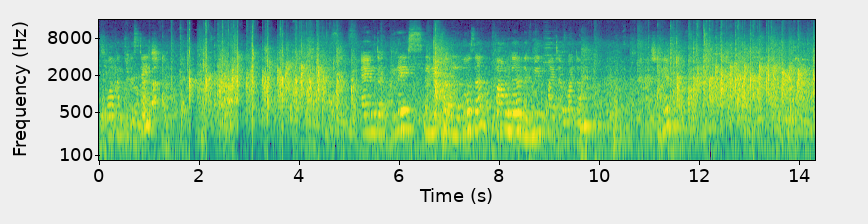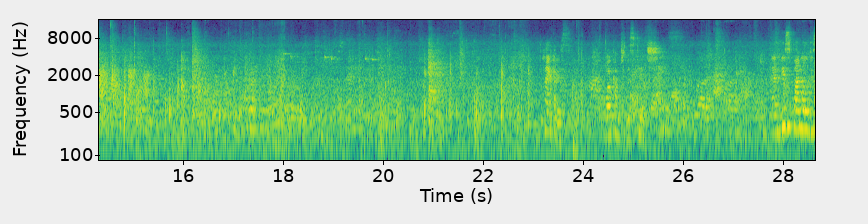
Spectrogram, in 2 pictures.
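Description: A woman speaks into a microphone over loudspeakers in a reverberant space.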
